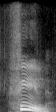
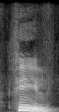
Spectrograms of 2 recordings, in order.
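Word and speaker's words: فيل: Another option is, for example, the word Fil, Fil, which means elephant, feel. Again, here it's the long vowel E and it's pronounced as long vowel E, feel.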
